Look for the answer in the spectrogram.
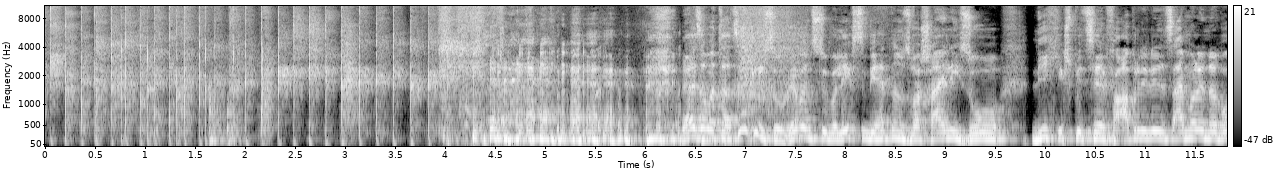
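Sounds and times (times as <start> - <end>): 
applause: 0.0 - 4.4
laughter: 4.0 - 7.7
speech: 4.4 - 11.8.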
